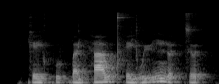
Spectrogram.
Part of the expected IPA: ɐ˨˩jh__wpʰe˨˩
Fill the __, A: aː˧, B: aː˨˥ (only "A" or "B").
B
